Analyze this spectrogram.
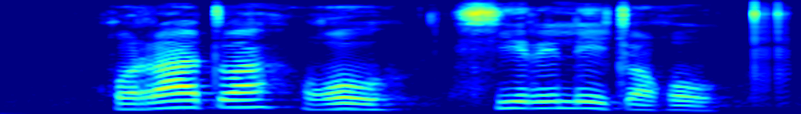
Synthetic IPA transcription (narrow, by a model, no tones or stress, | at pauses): ɣʊratʼwaɣʊ | ʃirelet͡ʃʼwaɣʊ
